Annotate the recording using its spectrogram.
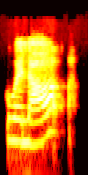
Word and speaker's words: Voila: It's Voila, and it ends with a glottal sound.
